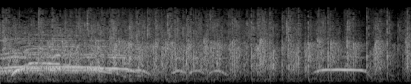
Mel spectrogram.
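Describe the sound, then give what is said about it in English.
An audience claps steadily for about four seconds to welcome the evening's guest, author of a book called The List, a dense, even wash of applause with a few high whoops or whistled cheers rising over it near the start and again toward the end. “Big round of applause”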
